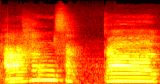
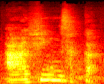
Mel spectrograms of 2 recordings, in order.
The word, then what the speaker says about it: 아힝사까: 네, 오늘 우리 아항삭가 경, 아항이 아니고 아힝입니다. 아힝삭가, 제가 잘못 읽었네요. 좀 밑에서 제가 그 오타가 있어서 아항삭가라고 발음을 했는데 아닙니다. 아힝삭가입니다.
